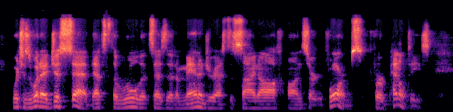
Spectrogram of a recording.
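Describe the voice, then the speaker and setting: A man talks at a fairly quick pace. His tone is dark and mellow and somewhat breathy. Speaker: tax professional presenting a webinar. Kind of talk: webinar presentation. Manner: fast.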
